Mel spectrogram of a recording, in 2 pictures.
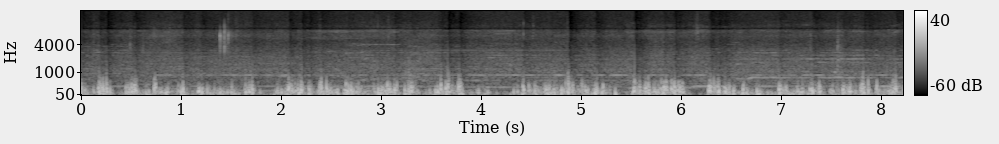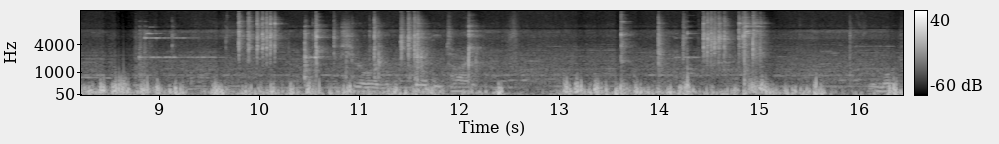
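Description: Wind buffeting the microphone, with the Toyota Land Cruiser 100-series brake rotor and hub spun by hand on freshly torqued wheel bearings to settle them. Two clusters of sharp metallic clicking come about ten seconds in and again near the end.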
